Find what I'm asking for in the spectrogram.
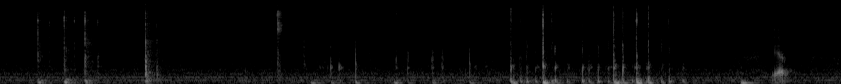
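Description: Fingers typing on a computer keyboard in irregular bursts of clicks and key taps, close and fairly quiet, with a faint steady hum underneath and a pause before a final flurry.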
